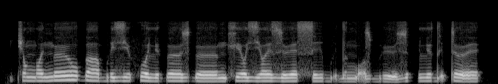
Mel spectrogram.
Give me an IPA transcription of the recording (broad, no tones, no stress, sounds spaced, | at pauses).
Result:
c ɔ ŋ ɔ e̯ ŋ øː o̯ ɠ ɐː b i zʲ ø f ʊ lʲ ʊ ɠ øː z ɠ øː ŋ xʲ ø o̯ zʲ ɔ e̯ z y e̯ s i b ḭ d ɐ ŋ ɔ̰ z b y z | lʲ ʊ d ḭ t ø e̯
